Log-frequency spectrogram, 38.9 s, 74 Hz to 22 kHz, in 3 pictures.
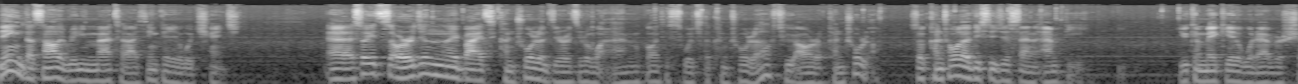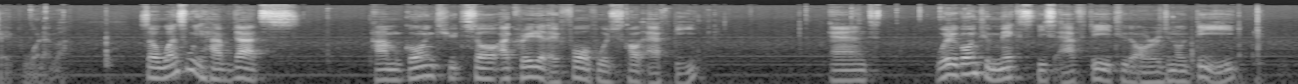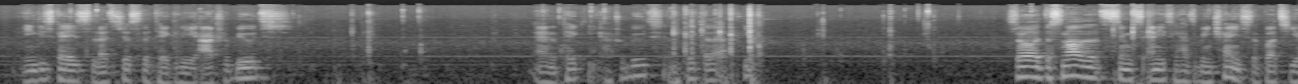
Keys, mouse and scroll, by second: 3.7-6.8 drag, 7.1 click, 9.7-10.6 drag, 11.7 click, 13.4 click, 16.4-19.4 middle drag, 19.8-21.1 middle drag, 21.1-22.1 drag, 22.7-25.4 middle drag, 25.4 ctrl+a, 27.0 click, 28.1-29.5 middle drag, 29.5 shift+d, 31.5-34.5 drag, 34.5-36.4 ctrl+middle drag, 36.4 click, 37.2 g.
